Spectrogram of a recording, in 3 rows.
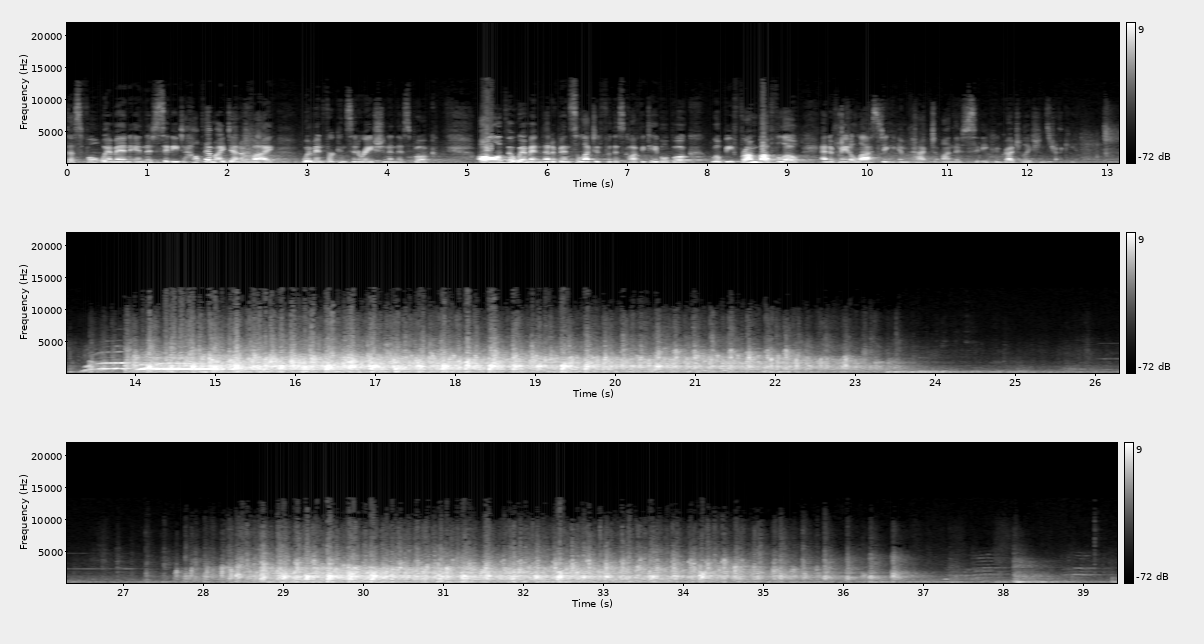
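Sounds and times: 
speech: 0.0 - 14.6
audience applause: 13.3 - 23.7, 27.5 - 36.8.

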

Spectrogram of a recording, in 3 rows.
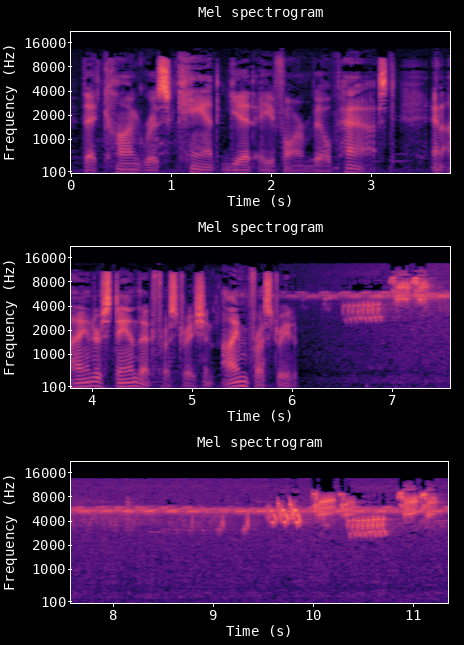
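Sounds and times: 
speech: 0.1 - 7.2
dickcissels singing over a farm in southwest Iowa: 6.5 - 11.3.

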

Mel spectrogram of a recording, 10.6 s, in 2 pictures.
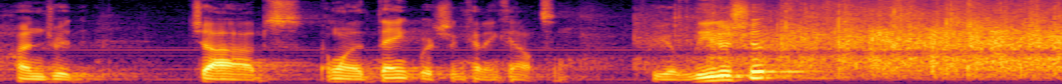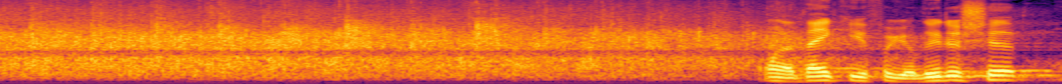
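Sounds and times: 
speech: 0.1 - 4.3, 9.1 - 10.6
audience applause: 3.3 - 9.6.

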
